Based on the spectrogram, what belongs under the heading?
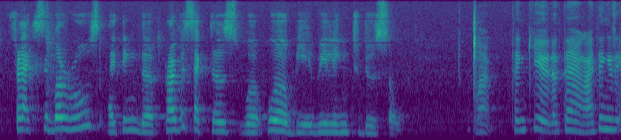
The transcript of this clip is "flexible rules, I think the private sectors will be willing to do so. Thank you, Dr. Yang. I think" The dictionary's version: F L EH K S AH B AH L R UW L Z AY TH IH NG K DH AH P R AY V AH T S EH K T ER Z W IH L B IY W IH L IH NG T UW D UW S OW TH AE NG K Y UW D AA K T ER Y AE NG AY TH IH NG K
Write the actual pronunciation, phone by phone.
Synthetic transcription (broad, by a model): F L EH K S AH B AH L R UW L S AY T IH NG K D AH P R AY V AH T S EH K T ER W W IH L B IY W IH L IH NG T UW D UW S OW T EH NG K Y UW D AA K T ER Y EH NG AY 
